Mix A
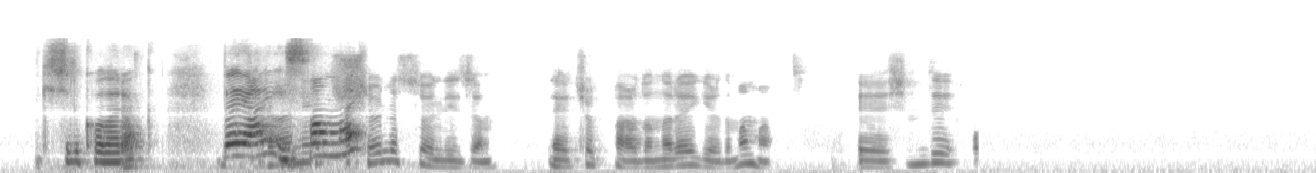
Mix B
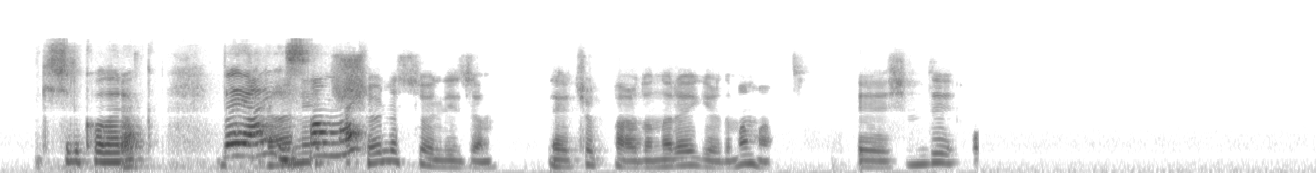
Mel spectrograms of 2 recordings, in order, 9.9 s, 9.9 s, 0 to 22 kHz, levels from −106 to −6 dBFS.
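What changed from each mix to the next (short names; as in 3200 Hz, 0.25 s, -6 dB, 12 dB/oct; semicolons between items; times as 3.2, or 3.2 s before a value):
second voice +5.0 dB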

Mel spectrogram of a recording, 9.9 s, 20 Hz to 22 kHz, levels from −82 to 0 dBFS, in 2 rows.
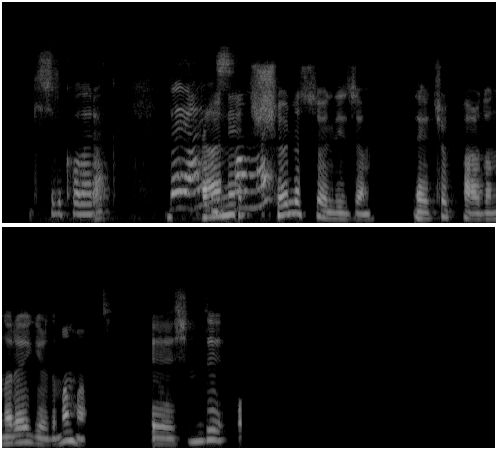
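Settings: second voice +10.5 dB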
